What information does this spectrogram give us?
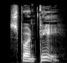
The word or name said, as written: spondæ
